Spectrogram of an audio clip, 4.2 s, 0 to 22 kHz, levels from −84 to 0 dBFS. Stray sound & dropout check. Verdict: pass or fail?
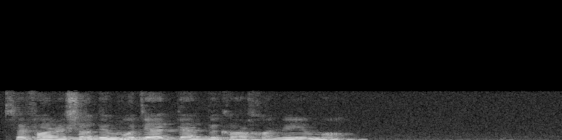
pass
